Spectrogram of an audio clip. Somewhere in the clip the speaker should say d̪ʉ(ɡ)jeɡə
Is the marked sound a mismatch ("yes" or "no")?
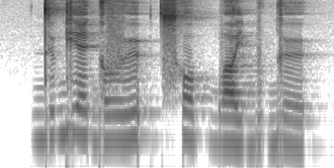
no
